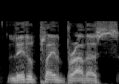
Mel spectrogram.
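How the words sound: It is said in an American English accent. The speaker calls it wrong. "아메리칸 스타일로"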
